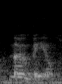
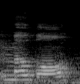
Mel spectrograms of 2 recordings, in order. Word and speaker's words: Mobile: If I'm referring to the place in Alabama, mobile. I'd say mobile for phone or for home, and mobile for mobile.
